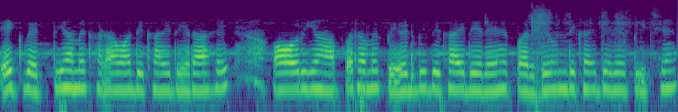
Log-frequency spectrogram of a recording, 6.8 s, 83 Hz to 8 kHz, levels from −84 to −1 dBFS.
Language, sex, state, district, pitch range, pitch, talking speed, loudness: Hindi, female, Uttar Pradesh, Deoria, 200-215 Hz, 210 Hz, 230 wpm, -23 LUFS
